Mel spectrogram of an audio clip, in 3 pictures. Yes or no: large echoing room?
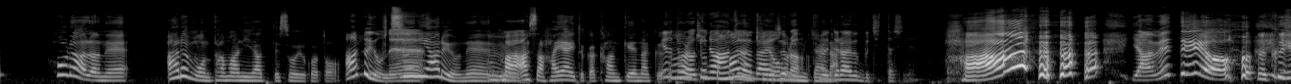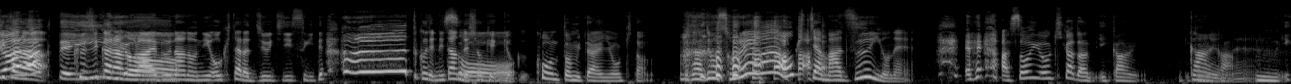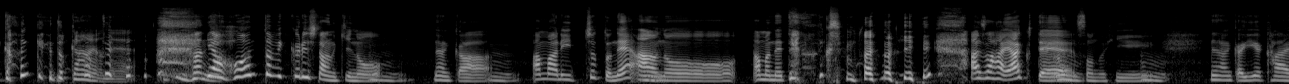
no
